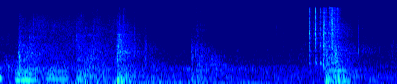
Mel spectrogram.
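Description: Heavy metal doors clank and slide shut.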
